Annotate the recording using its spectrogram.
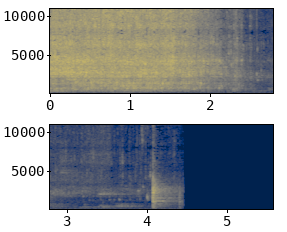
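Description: A toilet flushes with a loud rush of water that slowly fades.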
